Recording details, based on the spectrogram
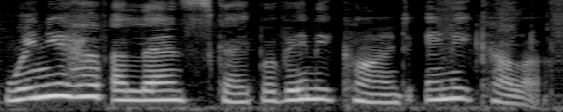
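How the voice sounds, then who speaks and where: A woman giving a step-by-step painting tutorial in a gentle, unhurried instructing manner. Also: on the high side, expressive, background noise.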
